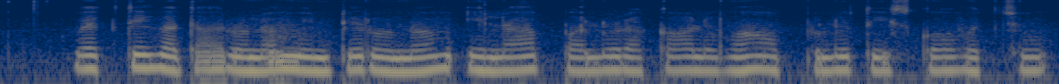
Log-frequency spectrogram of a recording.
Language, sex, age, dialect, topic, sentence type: Telugu, female, 18-24, Southern, banking, statement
